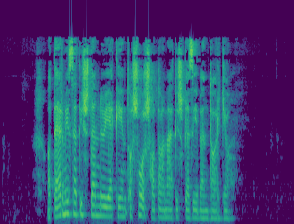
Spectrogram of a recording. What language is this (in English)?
Hungarian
